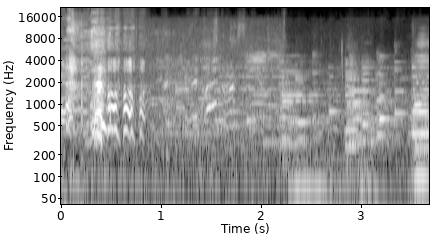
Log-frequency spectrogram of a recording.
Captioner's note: laughs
